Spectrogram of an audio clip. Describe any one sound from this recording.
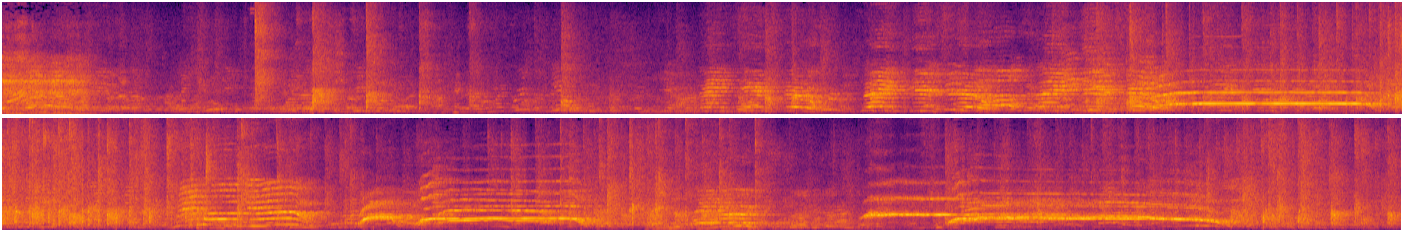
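A crowd claps in rhythm.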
